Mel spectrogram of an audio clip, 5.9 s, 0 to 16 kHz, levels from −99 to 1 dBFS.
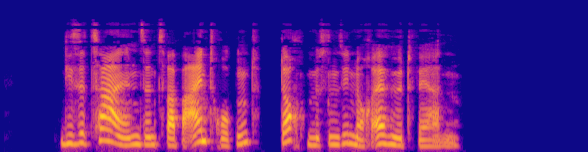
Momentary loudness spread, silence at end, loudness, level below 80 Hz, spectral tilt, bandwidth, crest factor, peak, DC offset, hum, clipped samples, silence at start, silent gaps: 13 LU; 1.3 s; -19 LUFS; -70 dBFS; -5 dB/octave; 9.2 kHz; 20 dB; -2 dBFS; under 0.1%; none; under 0.1%; 0.6 s; 2.63-2.80 s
